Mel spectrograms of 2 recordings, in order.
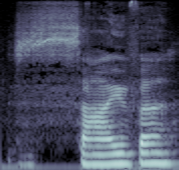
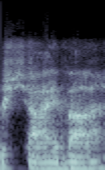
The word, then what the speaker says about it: Shaiva: So when the S has a little accent over it in Sanskrit, it's pronounced as an SH. So it's actually Nandu Shaiva Shakta Tantra.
